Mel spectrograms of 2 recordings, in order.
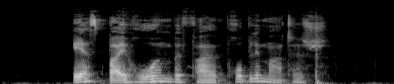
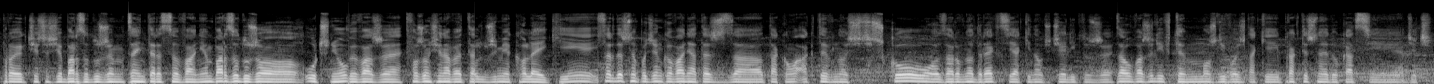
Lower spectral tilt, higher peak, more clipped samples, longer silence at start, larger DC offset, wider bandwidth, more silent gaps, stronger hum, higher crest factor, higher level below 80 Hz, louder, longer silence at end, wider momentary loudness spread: second, -4.5 dB/octave vs -6.5 dB/octave; about the same, -2 dBFS vs 0 dBFS; neither; first, 0.75 s vs 0 s; neither; first, 15 kHz vs 12 kHz; neither; neither; first, 20 dB vs 12 dB; second, -48 dBFS vs -42 dBFS; second, -21 LUFS vs -15 LUFS; first, 0.7 s vs 0 s; first, 10 LU vs 7 LU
